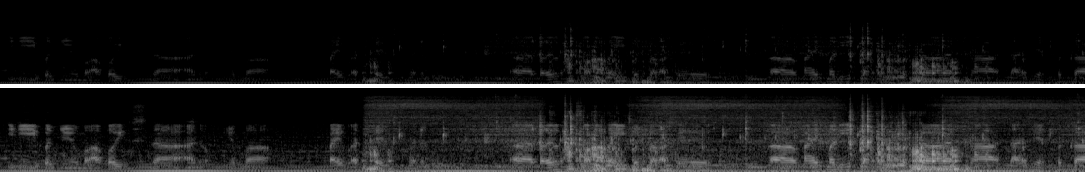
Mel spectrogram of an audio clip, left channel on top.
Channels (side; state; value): left; quieter; 19.9 dB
